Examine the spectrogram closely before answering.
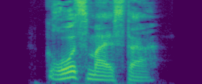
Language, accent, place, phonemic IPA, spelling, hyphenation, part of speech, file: German, Germany, Berlin, /ˈɡʁoːsˌmaɪ̯stɐ/, Großmeister, Groß‧meis‧ter, noun, De-Großmeister.ogg
- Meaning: 1. Grand Master (male or of unspecified sex) 2. grandmaster (as above) 3. Grandmaster (as above)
